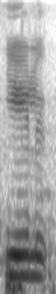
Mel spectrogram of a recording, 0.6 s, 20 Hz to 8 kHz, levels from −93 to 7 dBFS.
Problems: background conversations at intervals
